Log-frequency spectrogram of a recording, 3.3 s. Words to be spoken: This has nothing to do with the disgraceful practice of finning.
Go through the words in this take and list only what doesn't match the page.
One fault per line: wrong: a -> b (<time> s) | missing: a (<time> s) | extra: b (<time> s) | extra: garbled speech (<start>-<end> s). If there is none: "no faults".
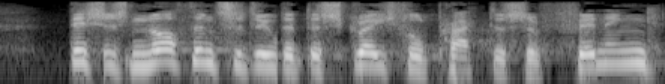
missing: with (1.4 s)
